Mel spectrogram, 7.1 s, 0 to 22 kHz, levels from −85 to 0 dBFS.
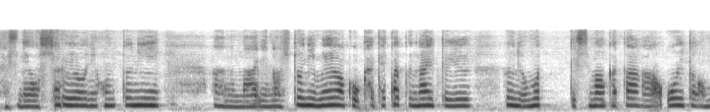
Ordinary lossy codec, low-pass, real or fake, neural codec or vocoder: none; 7.2 kHz; fake; codec, 44.1 kHz, 2.6 kbps, SNAC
